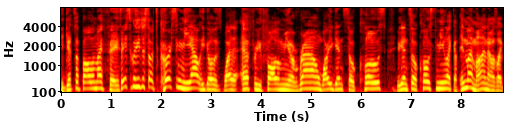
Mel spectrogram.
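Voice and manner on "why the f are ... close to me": plain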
